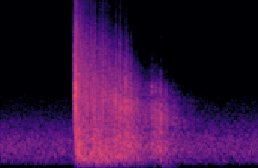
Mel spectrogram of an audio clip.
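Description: A small bomb bursts with a puff.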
